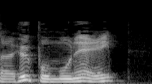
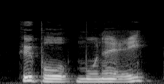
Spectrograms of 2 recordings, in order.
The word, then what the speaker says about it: hupomone: I'll spell it as usual, but it's hupomone, which is H-U-P-O, as in hupo, and then M-O-N-E, a bit like money, hupomone.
